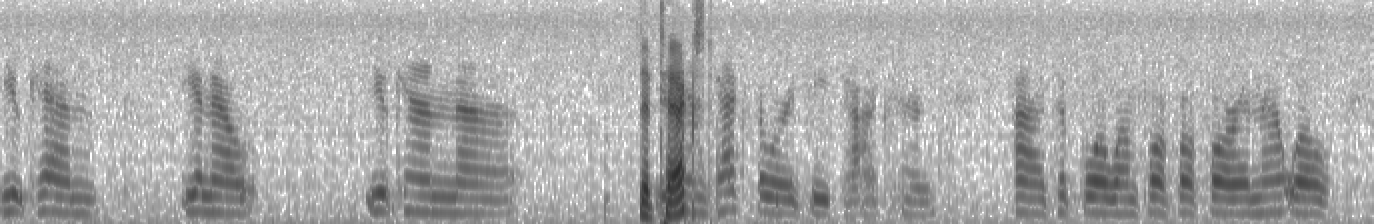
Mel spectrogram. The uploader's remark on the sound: audio is low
